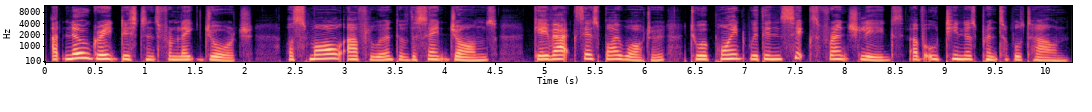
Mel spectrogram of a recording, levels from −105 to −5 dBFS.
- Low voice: No, high, 210 Hz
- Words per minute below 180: Yes, average, 170 wpm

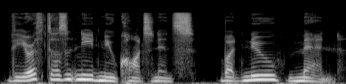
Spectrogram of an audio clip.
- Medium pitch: Yes, medium, 175 Hz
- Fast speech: No, average, 155 wpm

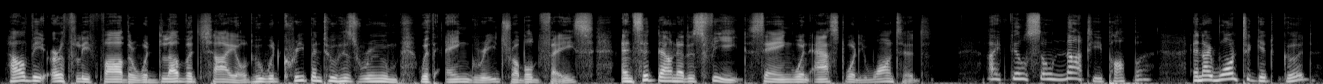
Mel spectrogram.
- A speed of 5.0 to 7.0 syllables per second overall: No, 4.4 syllables/s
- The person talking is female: No, male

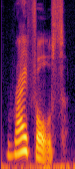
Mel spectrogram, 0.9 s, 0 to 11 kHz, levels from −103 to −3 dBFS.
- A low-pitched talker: No, high, 200 Hz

